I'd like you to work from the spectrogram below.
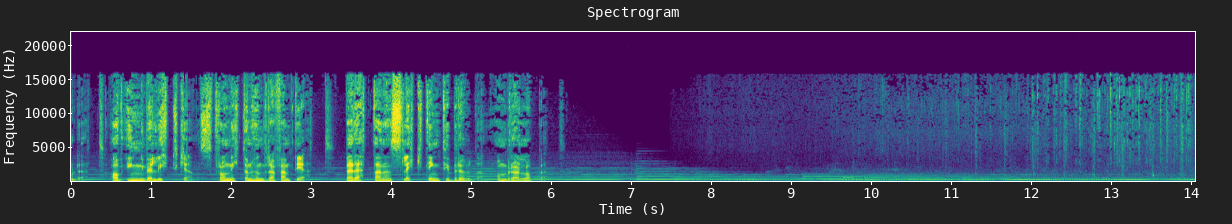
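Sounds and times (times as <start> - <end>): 
speech: 0.0 - 6.0
horse hooves clip-clopping pulling a farmer's cart: 9.5 - 14.0.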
